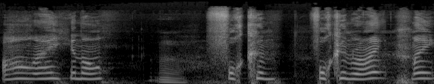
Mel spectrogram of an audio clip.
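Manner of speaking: put-on Scouse accent. Introducing a bit called Scouse Toy Story, speaker does a mock Scouse accent. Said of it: "It's just going to be".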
